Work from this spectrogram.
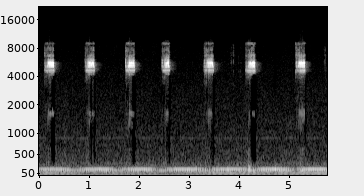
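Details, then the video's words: Steady high chirps of a Yasan-allak cricket from a 2020 National Institute of Biological Resources recording, about seventy a minute, evenly loud, with a soft low hum behind them. "야산알락귀뚜라미, 여러번 듣기, 곤충소리"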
